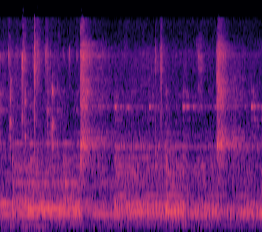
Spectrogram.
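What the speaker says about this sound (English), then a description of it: "I don't want my brush to get all covered in paint, so I'm gonna rinse that." Paint brush swished and rinsed in a cup of water, giving soft wet sloshing and dripping sounds close by, with a few brief splashy bursts over a steady liquid wash.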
